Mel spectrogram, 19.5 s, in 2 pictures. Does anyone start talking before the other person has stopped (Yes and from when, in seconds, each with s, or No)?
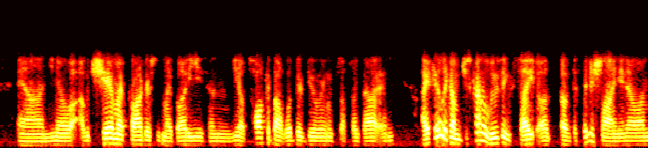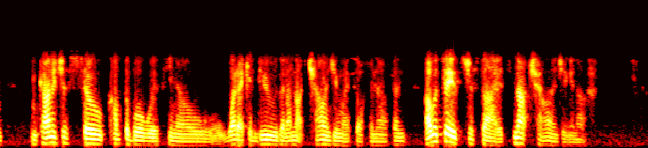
No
